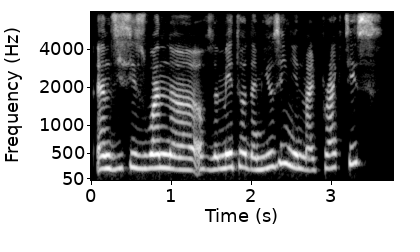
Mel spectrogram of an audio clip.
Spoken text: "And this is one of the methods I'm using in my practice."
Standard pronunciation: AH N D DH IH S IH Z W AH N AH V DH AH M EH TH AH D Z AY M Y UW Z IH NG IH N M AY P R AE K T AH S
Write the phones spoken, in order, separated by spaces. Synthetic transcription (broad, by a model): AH N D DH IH S IH Z W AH N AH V DH AH M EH T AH D AY M Y UW Z IH NG IH N M AY P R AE K T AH S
